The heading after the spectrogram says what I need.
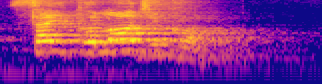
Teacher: So I have ko is number 1, it's not, and psi is the second syllable for the primary stressed syllable. So psi is the syllable which takes the secondary stress. · law is the stressed syllable which takes the primary stress. So I count 2 syllables before it.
